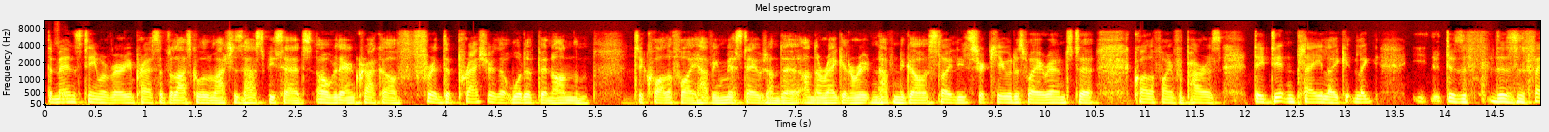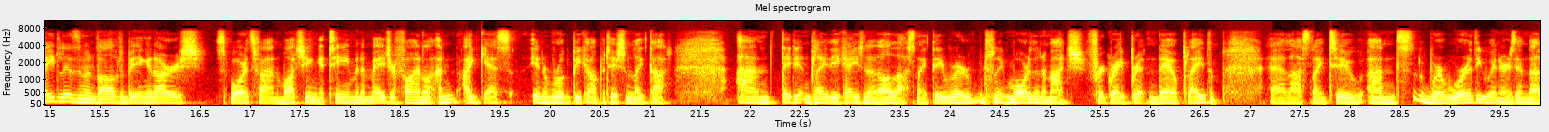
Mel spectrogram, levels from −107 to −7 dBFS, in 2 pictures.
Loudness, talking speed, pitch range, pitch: -18 LUFS, 240 wpm, 100-115 Hz, 105 Hz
